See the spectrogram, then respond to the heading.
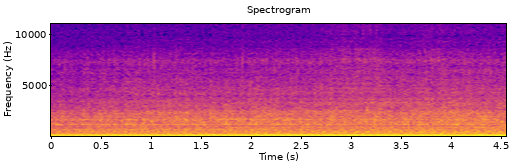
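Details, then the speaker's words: Sawmill engine at a steady, smooth low idle after 80 mil (2 mm) automotive sound-deadening sheets were applied to the doors; the panels still visibly rattle but the rattle is no longer heard, and it runs noticeably quieter. "It's quieter. You can see this is still rattling, but you don't hear it."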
